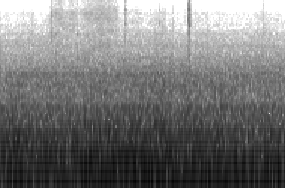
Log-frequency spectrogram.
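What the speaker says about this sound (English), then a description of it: "That's an electric car, the C-Max." A Ford C-Max electric car on the road, a loud continuous low rumble of tyres and road noise that holds steady throughout, with no voices.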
